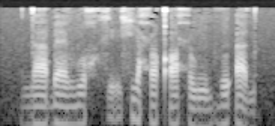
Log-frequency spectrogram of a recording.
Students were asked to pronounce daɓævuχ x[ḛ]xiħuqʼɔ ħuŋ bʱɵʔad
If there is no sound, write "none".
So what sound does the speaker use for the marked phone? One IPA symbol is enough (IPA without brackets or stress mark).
ḛ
